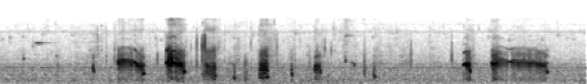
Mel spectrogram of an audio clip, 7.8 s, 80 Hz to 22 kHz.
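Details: {'caption': 'Siberian Husky puppy, born in a 2010 litter, making short, irregular yelping yips and whimpers with gaps between them, a couple of longer whines near the end.'}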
